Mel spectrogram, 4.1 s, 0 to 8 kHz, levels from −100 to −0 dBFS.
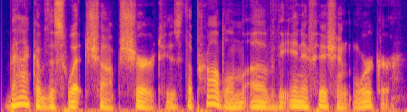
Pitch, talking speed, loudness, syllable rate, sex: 95 Hz, 190 wpm, -18 LUFS, 4.6 syllables/s, male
